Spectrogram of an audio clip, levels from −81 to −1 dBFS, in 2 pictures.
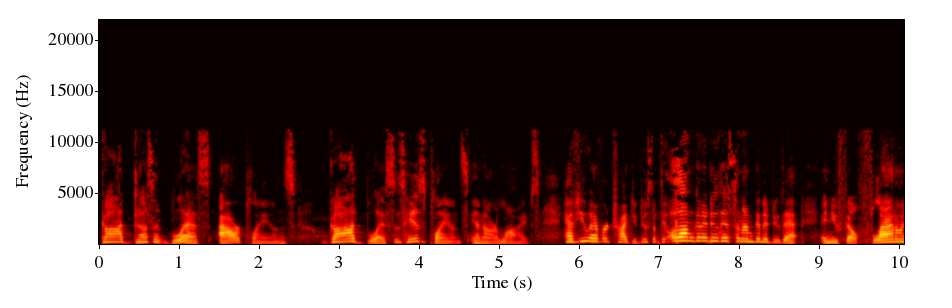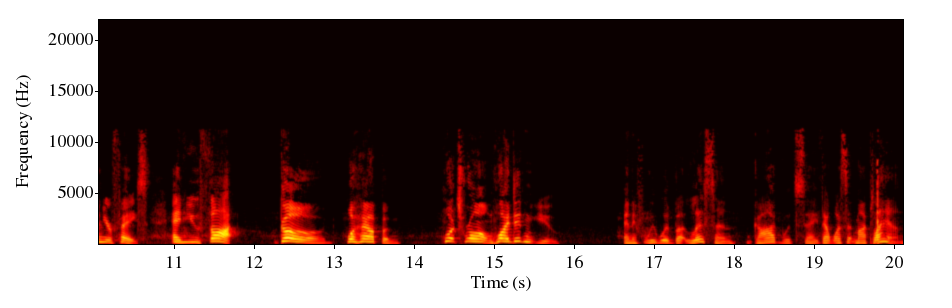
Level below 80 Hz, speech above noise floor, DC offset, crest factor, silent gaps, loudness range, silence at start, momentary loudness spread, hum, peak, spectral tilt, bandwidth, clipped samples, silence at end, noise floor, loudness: -80 dBFS; 40 dB; under 0.1%; 24 dB; none; 9 LU; 0.05 s; 19 LU; none; -6 dBFS; -4.5 dB/octave; 11.5 kHz; under 0.1%; 0 s; -70 dBFS; -29 LUFS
